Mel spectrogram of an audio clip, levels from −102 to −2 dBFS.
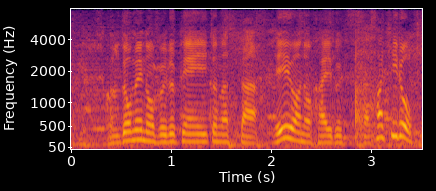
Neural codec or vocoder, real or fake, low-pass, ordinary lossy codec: codec, 16 kHz, 2 kbps, FunCodec, trained on Chinese and English, 25 frames a second; fake; none; none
